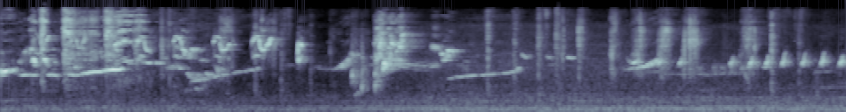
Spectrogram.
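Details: White-rumped shama mating call, used to bring a bird into breeding condition: mixed whistled slurs and harsh rasps early, then a series of short rising whistled notes repeated at a steady pace near the end.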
